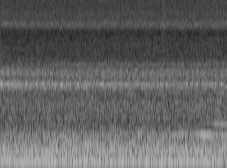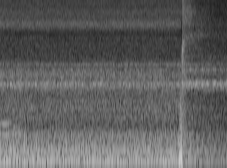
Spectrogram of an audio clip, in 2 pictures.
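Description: A steady mechanical hum with a thin, constant high whine above it, with one sharp click about five seconds in.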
